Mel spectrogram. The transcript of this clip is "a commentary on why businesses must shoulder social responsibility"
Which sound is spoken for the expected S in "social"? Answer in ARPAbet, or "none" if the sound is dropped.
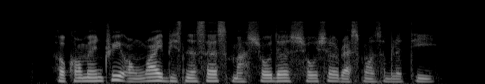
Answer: SH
